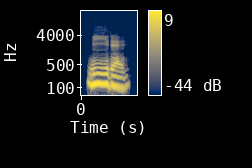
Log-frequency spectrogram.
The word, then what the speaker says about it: 미래: Here, the 리을 consonant is between the vowels E and 에, so it will have more of an R sound. Let's say it together, 미래.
